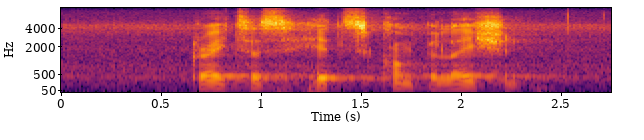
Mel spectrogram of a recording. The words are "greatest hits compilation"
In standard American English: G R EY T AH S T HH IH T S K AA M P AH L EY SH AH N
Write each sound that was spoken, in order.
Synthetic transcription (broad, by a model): G R EY T AH S T HH IH T S K AA M P AH L EY SH AH N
